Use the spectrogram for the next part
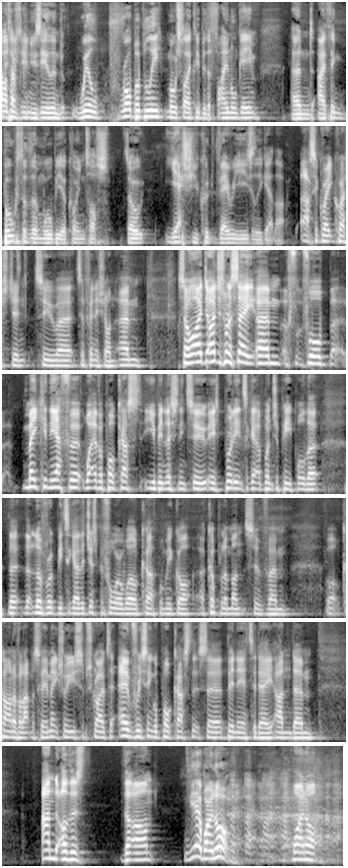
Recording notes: LIVE SHOW at TWICKENHAM. Headed to Twickenham for a pre World-Cup Live Show at Podcast Live at the home of rugby.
